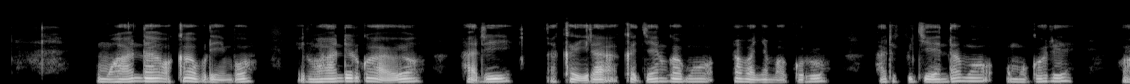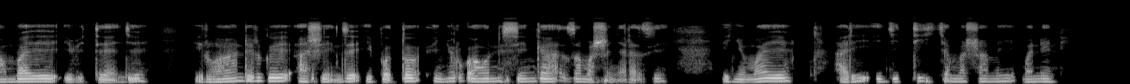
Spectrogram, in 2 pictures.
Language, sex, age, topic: Kinyarwanda, male, 18-24, government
